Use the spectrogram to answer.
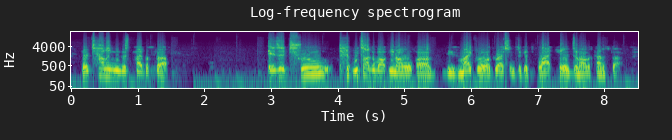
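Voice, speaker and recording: Lively intonation and a moderate pace carry this voice over music playing in the background. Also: man. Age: 40s. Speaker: podcast host. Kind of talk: casual discussion.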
